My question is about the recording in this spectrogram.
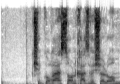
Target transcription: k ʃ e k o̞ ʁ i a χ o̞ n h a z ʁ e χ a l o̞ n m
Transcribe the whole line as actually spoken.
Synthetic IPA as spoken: k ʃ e k o̞ ʁ e a s o̞ n χ a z v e ʃ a l o̞ m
